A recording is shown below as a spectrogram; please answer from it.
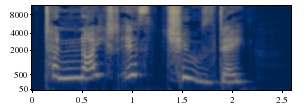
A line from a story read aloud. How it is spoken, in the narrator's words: the woman cried triumphantly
